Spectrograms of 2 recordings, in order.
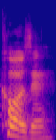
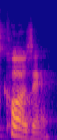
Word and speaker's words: cose: Here we have cose. Just like before, the stress falls on the penultimate syllable, and why? Because there's no accent on the word. So this is cose.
